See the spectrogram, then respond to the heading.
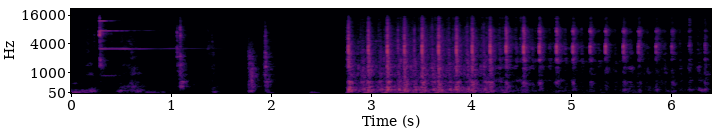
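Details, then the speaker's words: Serviced 1957 Royal Quiet De Luxe portable typewriter: a bright margin bell ding signals the end of the margin, then crisp regular key strikes about three per second; normal typing with margin bell. "Once you hear the bell, you're at the end of the margin."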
